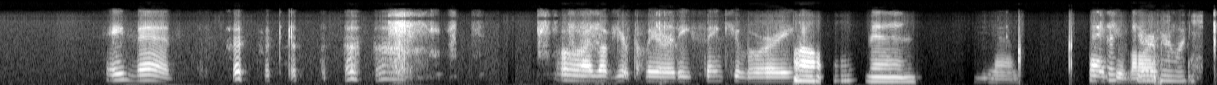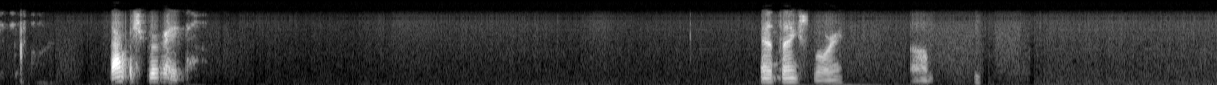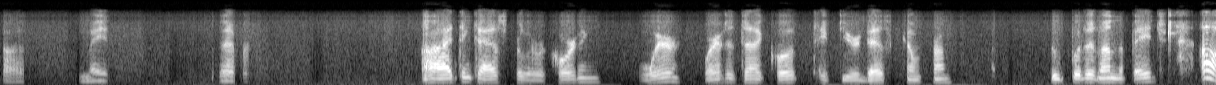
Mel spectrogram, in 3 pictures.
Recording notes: ACIM Daily Conference Call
